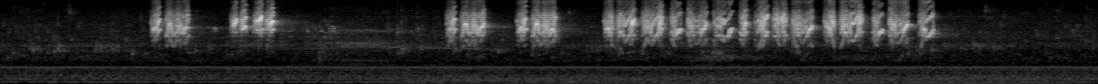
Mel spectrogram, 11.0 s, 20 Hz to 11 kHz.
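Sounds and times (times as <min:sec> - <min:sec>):
barn swallow song of scratchy twittering and chirping: 0:01.5 - 0:03.4, 0:04.5 - 0:09.4.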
